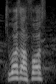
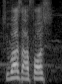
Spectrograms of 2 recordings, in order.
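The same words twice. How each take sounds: The two takes are said the same way.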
